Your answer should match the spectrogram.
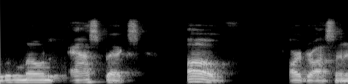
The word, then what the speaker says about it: Ardrossan: Um, I know that you were born, as we discussed in Ardrossan, and Ayrshire.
